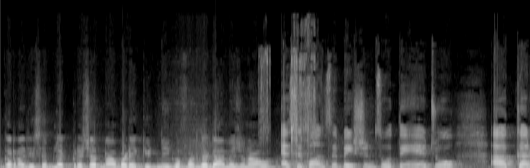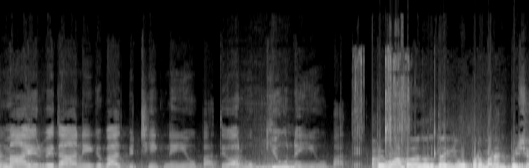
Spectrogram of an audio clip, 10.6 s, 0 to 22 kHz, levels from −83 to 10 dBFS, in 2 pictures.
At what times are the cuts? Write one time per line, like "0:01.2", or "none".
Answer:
0:02.9
0:09.0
